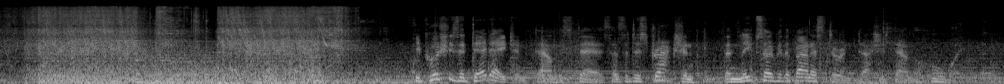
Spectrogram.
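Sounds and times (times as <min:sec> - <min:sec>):
automatic gunfire in a film shootout fired from a staircase: 0:00.0 - 0:03.6
speech: 0:04.2 - 0:09.9.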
